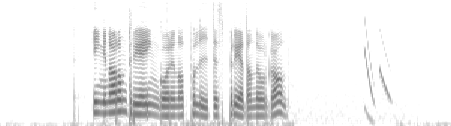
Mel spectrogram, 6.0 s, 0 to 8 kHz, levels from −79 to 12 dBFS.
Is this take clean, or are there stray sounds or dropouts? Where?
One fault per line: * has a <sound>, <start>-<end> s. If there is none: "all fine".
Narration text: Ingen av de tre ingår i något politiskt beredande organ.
* has a chirp, 4.8-5.2 s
